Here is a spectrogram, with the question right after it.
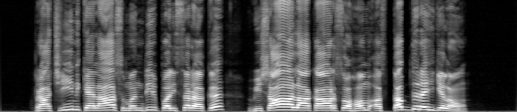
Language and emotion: Maithili, surprised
